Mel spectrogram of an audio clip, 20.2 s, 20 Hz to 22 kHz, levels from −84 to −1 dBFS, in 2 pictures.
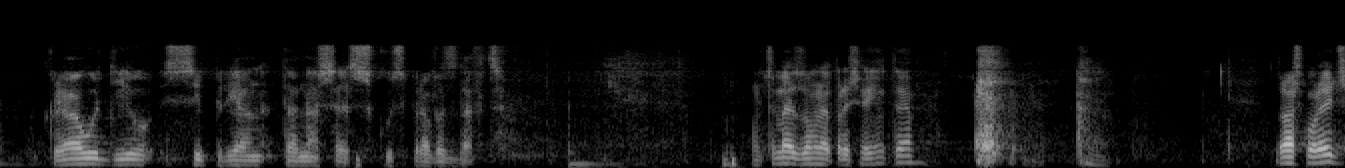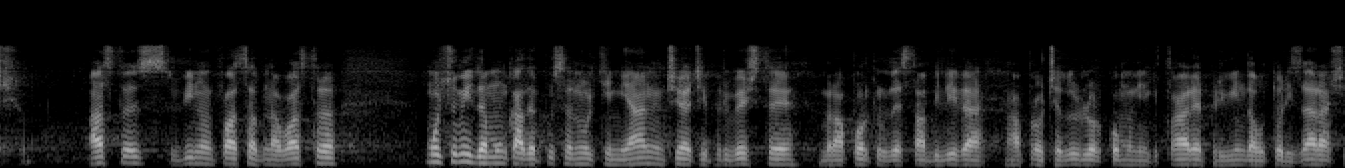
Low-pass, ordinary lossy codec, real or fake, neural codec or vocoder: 7.2 kHz; none; fake; codec, 44.1 kHz, 7.8 kbps, DAC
